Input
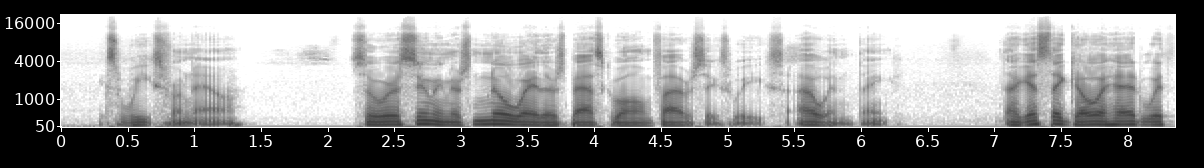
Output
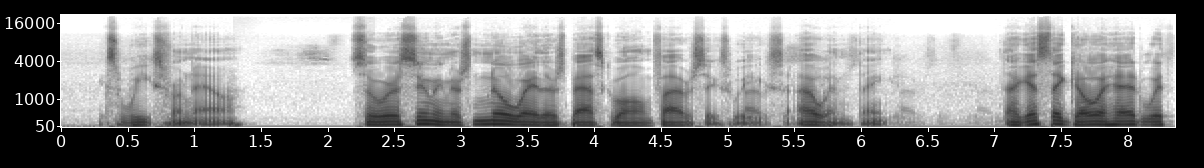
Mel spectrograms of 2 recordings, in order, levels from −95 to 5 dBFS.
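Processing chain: 1.29–2.36 high shelf 7900 Hz +9.5 dB; 4.55–5.32 echo throw 0.58 s, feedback 40%, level -16 dB; gain +8 dB

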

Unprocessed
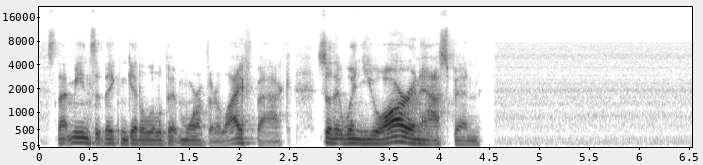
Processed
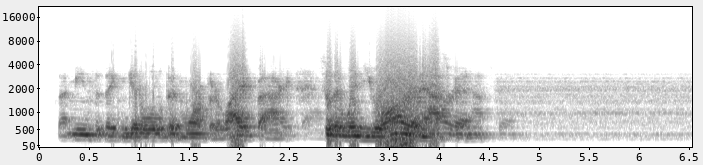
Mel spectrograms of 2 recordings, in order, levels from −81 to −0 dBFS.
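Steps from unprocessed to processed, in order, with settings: opening faded in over 1.14 s; echo 0.437 s -20 dB; FDN reverb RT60 0.36 s, low-frequency decay 1.4×, high-frequency decay 0.75×, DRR 0.5 dB; mistuned SSB +85 Hz 210–2600 Hz; slew limiter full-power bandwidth 86 Hz; gain +2 dB

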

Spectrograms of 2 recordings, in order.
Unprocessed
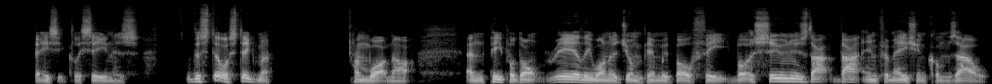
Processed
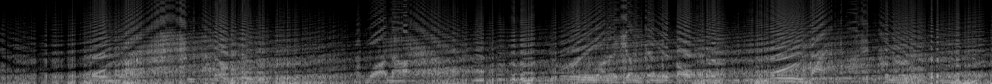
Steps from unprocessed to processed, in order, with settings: switching spikes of -23.5 dBFS; 4.03–5.12 comb 4.7 ms, depth 94%; AGC gain up to 11.5 dB; limiter -9.5 dBFS, peak gain reduction 8.5 dB; auto swell 0.209 s; decimation with a swept rate 36×, swing 160% 0.44 Hz; multi-head echo 0.125 s, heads all three, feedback 67%, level -22 dB; reverb RT60 4.2 s, pre-delay 0.111 s, DRR 8 dB; cascading flanger rising 0.34 Hz; gain -4 dB

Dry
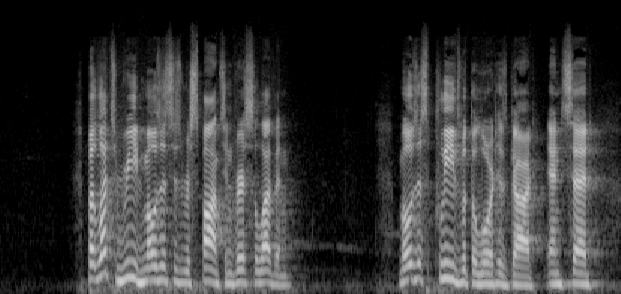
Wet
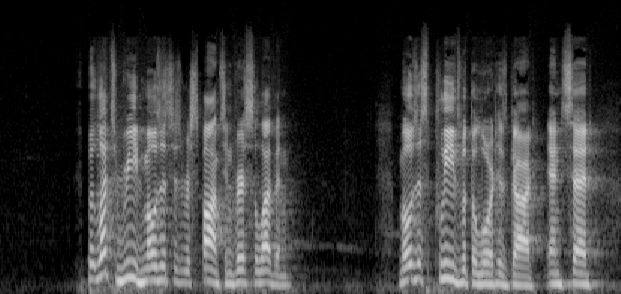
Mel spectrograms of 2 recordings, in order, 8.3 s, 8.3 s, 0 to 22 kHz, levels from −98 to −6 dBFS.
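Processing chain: 0.95–1.29 spectral gain 480–6400 Hz -13 dB; 2.21–2.76 three-band isolator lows -15 dB, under 210 Hz, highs -16 dB, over 5600 Hz; gain +2 dB

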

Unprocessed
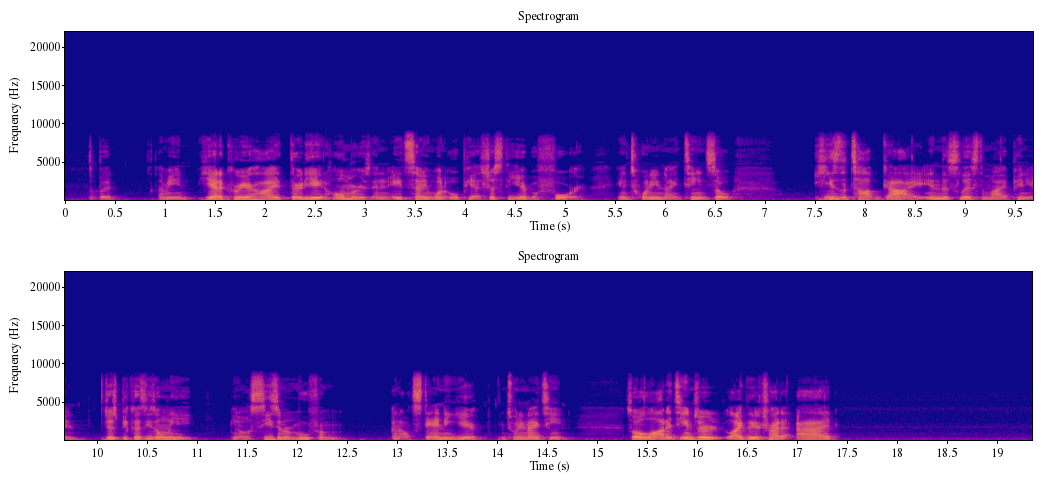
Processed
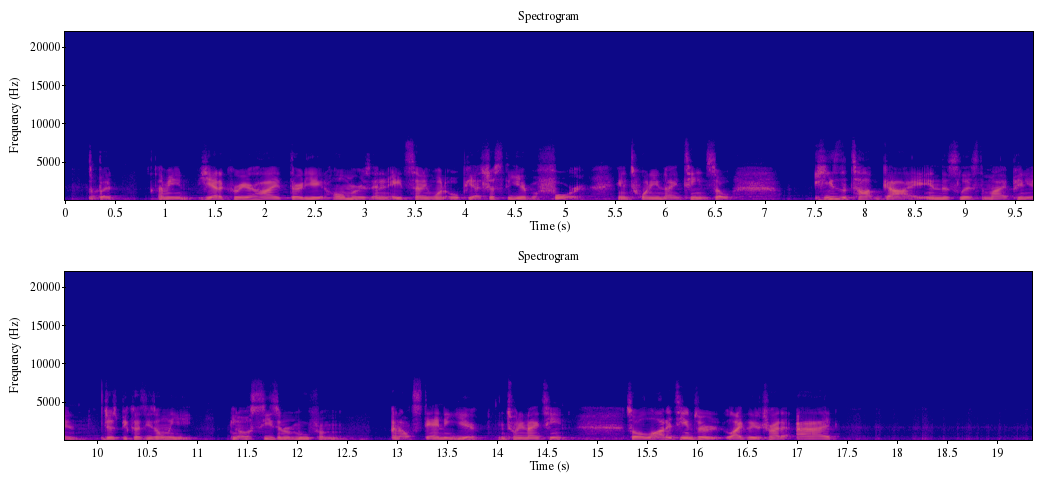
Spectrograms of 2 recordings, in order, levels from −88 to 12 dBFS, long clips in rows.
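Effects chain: gate -59 dBFS, range -12 dB; compressor 4:1, threshold -40 dBFS, peak gain reduction 20.5 dB; speaker cabinet 250–3500 Hz, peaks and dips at 440 Hz -5 dB, 780 Hz -9 dB, 1500 Hz +6 dB; gain +5 dB

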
